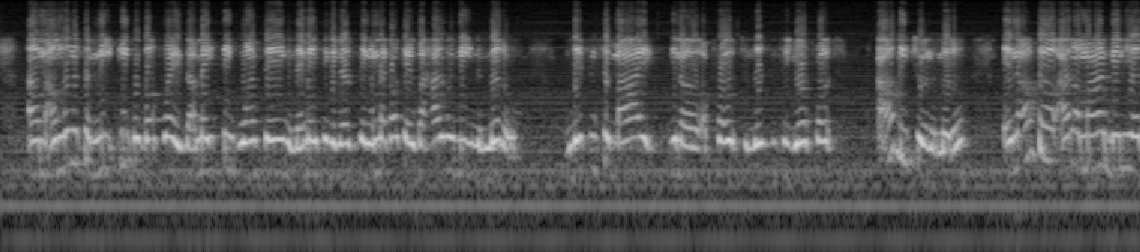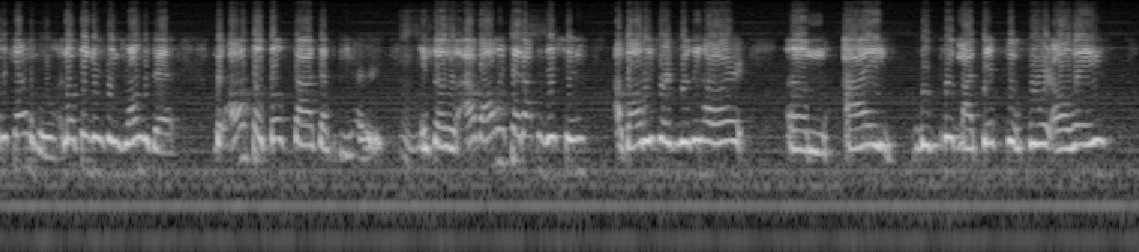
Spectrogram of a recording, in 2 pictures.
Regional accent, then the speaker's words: Nashville, Tennessee, United States; You know, Nashville, when you're born and raised in Nashville, and I've lived here, like I said, 3 generations, 44 years

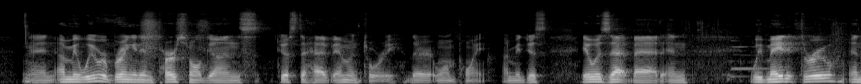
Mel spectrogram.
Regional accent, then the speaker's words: Weston, Missouri, United States; I'm from around here. I grew up in Weston, graduated from Weston. I live here in Platte City now, close to the shop.

